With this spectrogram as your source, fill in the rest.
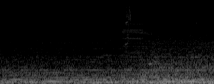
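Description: An electronic chime sounds as a menu closes.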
